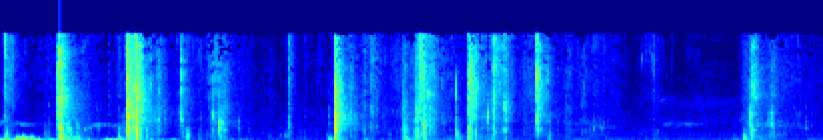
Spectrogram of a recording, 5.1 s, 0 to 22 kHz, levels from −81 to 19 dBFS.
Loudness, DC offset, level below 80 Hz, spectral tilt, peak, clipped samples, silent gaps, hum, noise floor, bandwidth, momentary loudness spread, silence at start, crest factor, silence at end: -26 LUFS; under 0.1%; -50 dBFS; -0.5 dB/octave; 0 dBFS; under 0.1%; none; none; -57 dBFS; 17 kHz; 19 LU; 0 s; 30 dB; 0.25 s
